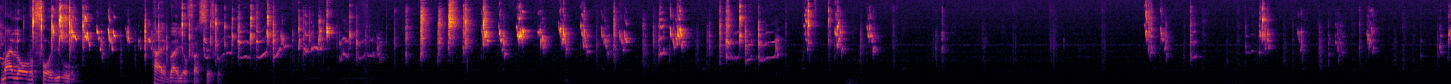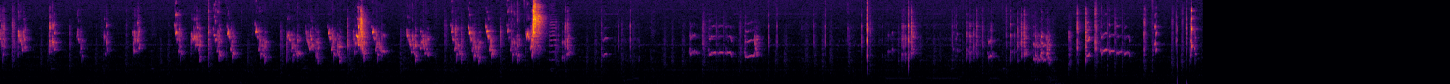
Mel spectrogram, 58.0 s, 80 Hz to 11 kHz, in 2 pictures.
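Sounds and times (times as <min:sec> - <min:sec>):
small birds chirping: 0:00.0 - 0:53.1
bird squawk: 0:04.1 - 0:18.0, 0:22.9 - 0:45.8, 0:46.7 - 0:53.1.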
